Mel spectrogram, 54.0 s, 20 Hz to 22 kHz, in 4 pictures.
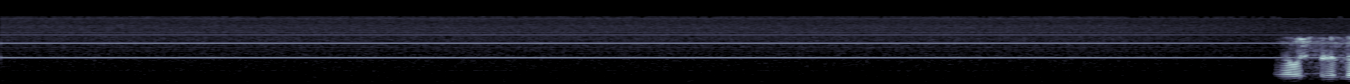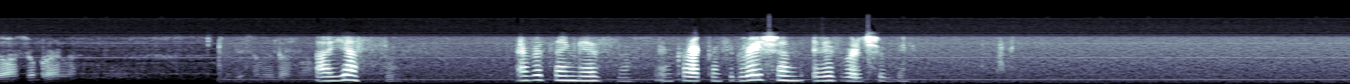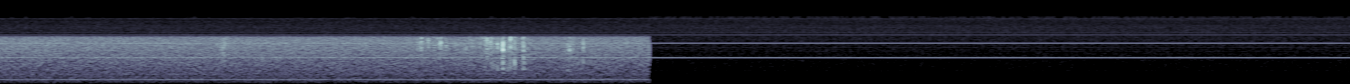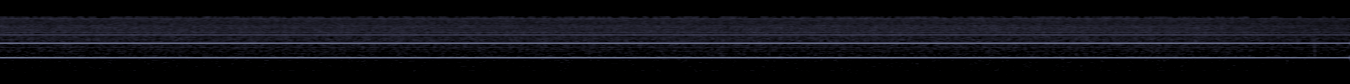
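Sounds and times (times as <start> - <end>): faint high electronic tone: 0.0 - 44.3.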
